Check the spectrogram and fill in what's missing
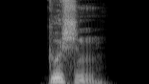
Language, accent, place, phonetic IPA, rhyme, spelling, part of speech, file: German, Germany, Berlin, [ˈɡʊʃn̩], -ʊʃn̩, Guschen, noun, De-Guschen.ogg
- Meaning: plural of Gusche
